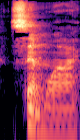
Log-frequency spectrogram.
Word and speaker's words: Semois: I believe it's pronounced Semois, French, I think.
